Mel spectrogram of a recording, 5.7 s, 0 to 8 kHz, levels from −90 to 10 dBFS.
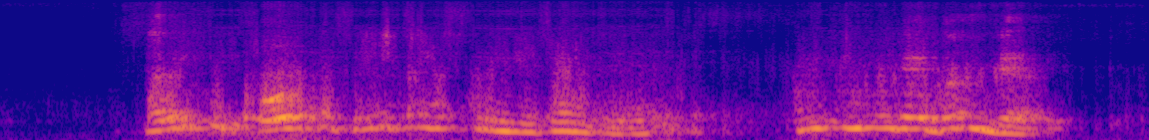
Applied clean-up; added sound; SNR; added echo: neural separator model SepFormer DNS4.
